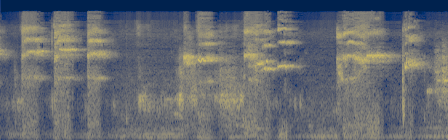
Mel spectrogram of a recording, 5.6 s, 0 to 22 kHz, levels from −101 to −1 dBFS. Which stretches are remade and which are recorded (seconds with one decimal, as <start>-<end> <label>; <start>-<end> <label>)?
0.0-0.5 remade; 0.5-1.1 recorded; 1.1-3.5 remade; 3.5-4.0 recorded; 4.0-4.6 remade; 4.6-5.6 recorded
